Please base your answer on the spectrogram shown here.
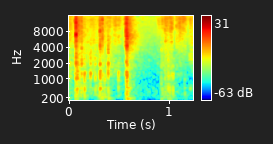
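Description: Paper flap being folded and tucked while making an origami rhombic prism: quick, soft crinkles and taps in a close, uneven run, with one sharper crease sound in the middle.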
